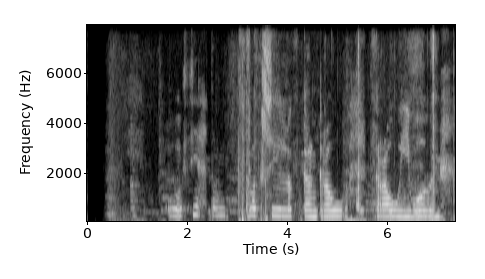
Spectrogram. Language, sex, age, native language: Icelandic, female, 11, Icelandic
